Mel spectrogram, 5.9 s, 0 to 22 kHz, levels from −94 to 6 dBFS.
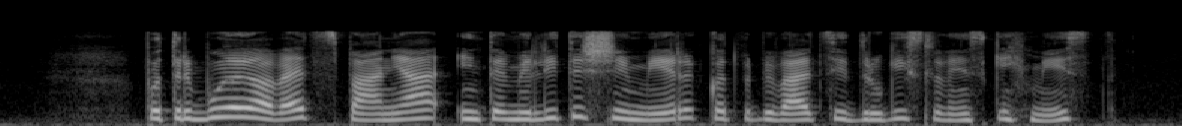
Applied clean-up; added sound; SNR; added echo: none; none; none; none.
